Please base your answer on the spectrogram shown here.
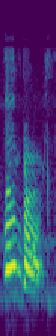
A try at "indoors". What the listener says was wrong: Yeah, indoors, indoors, indoors. Stress on the second syllable, I think, not the first.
